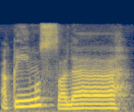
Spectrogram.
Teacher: تو اس میں وقف کی صورت میں ہم ہے کی آواز نکالیں گے، اقیم الصلاح، چاہے جو بھی حرکت ہو اس پر، چاہے تنوین نصب ہو چاہے جر. · Term: گول تے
